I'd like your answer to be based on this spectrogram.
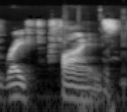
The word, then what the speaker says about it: Ralph Fiennes: Ralph Fiennes. That's how you say his name. I learned that today. And that, I was like, it's not Ralph. It's not Ralph. It's Ralph Fiennes.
